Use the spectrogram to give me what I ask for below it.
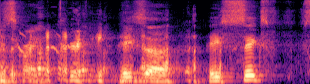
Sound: laughs

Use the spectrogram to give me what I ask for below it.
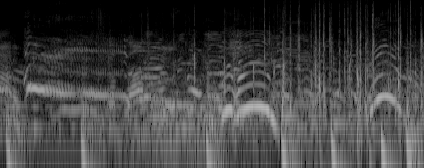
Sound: cheers, applause

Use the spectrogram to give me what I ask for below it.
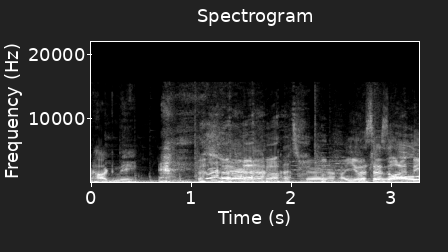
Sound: laughter

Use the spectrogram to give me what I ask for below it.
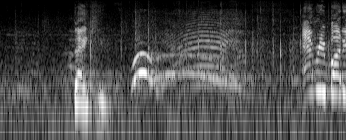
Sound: applause, cheering

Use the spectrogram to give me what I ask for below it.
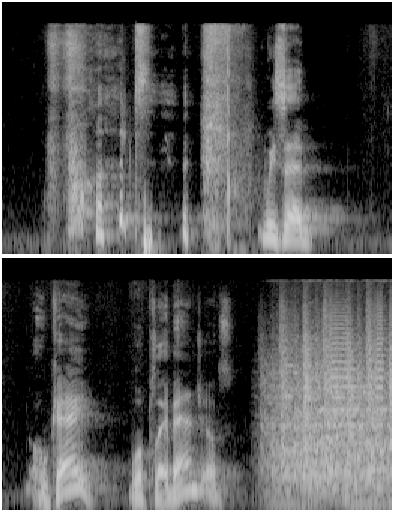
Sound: laughs; banjo music

